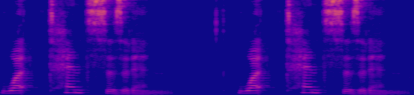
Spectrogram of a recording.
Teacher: between it and in you'll have a fast d so it'll be zidane zidane what tense is it in what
